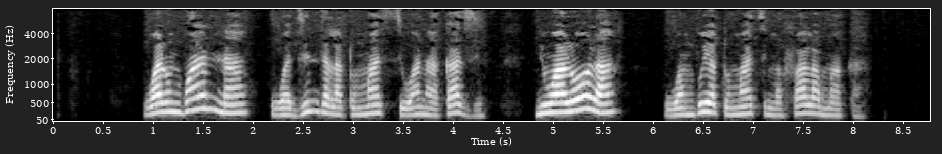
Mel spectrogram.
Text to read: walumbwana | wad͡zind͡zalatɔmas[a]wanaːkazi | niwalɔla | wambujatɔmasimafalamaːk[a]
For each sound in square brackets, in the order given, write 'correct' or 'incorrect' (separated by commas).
incorrect, correct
